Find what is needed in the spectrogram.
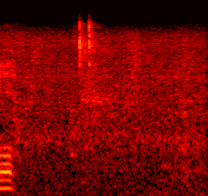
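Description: A single computer mouse click a little under a second in, over faint room hiss.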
